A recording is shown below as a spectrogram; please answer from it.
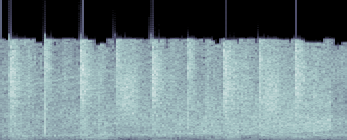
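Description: Psytrance track at a build-up: the kick drum drops out and a rising synth sweep climbs over steady hi-hats and a held bass tone.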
